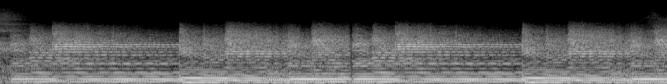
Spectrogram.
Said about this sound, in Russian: самая злая новогодняя песня от группировки … от …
